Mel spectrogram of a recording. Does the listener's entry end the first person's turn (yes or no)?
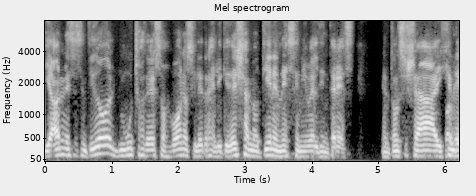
yes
